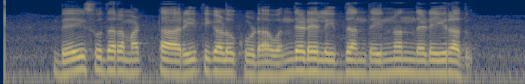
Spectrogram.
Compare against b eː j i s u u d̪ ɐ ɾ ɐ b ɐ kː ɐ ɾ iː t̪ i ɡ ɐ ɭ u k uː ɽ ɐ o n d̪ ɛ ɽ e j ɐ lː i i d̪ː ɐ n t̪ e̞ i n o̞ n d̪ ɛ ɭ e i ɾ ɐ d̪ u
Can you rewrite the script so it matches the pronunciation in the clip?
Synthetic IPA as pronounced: b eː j i s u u d̪ ɐ ɾ ɐ m ɐ ʈː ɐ ɾ iː t̪ i ɡ ɐ ɭ u k uː ɽ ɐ o n d̪ ɛ ɽ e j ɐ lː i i d̪ː ɐ n t̪ e̞ i nː o̞ n d̪ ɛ ɽ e i ɾ ɐ d̪ u

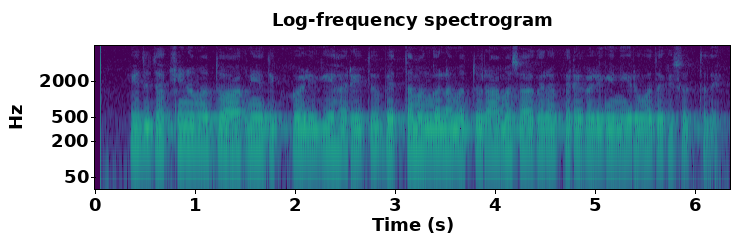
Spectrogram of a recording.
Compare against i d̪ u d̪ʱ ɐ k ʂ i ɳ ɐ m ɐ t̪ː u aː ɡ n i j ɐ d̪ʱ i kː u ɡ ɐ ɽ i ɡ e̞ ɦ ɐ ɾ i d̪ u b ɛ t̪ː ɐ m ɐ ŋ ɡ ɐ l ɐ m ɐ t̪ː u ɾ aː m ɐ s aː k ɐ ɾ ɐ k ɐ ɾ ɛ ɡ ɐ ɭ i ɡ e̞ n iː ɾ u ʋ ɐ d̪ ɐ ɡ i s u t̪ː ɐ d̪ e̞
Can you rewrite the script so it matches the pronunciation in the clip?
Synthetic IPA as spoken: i d̪ u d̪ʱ ɐ k ʂ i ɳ ɐ m ɐ t̪ː u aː ɡ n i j ɐ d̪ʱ i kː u ɡ ɐ ɭ i ɡ e̞ ɦ ɐ ɾ i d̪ u b ɛ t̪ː ɐ m ɐ ŋ ɡ ɐ l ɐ m ɐ t̪ː u ɾ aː m ɐ s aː ɡ ɐ ɾ ɐ k ɐ ɾ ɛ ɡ ɐ ɭ i ɡ e̞ n iː ɾ u ʋ ɐ d̪ ɐ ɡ i s u t̪ː ɐ d̪ e̞

